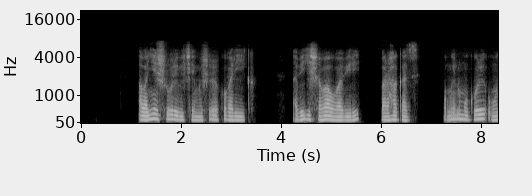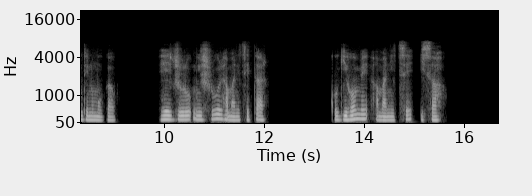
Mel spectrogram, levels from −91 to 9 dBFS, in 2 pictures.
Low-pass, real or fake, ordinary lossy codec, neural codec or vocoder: 7.2 kHz; real; AAC, 32 kbps; none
